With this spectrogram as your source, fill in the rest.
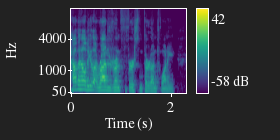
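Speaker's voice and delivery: ordinary talk, nothing marked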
